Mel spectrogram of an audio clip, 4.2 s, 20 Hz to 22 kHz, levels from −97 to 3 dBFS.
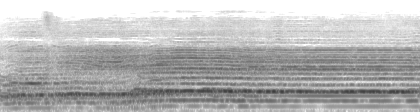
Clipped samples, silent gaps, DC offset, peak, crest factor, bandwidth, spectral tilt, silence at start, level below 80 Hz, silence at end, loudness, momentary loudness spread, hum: under 0.1%; none; under 0.1%; -16 dBFS; 14 dB; 13 kHz; -3 dB/octave; 0 s; -70 dBFS; 0 s; -29 LUFS; 6 LU; none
